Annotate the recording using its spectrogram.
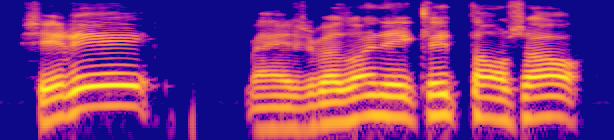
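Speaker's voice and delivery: high, loud call across the house. Real, not acted. Calling girlfriend for car keys.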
